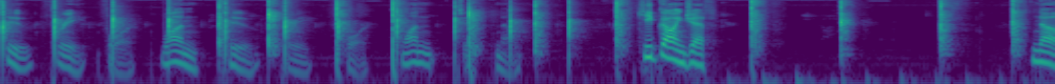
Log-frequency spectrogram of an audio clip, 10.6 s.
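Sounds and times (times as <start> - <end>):
speech: 0.0 - 5.3, 6.4 - 7.2, 10.3 - 10.5
hand claps: 0.0 - 6.4, 7.5 - 7.8, 8.4 - 8.6, 9.4 - 10.4.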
